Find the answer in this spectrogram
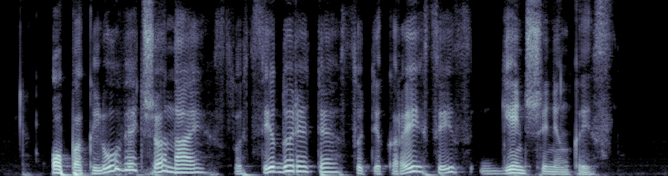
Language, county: Lithuanian, Šiauliai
